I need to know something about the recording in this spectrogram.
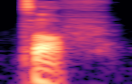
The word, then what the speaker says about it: tough: The O-U-G-H in tough is pronounced uff, like in stuff.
